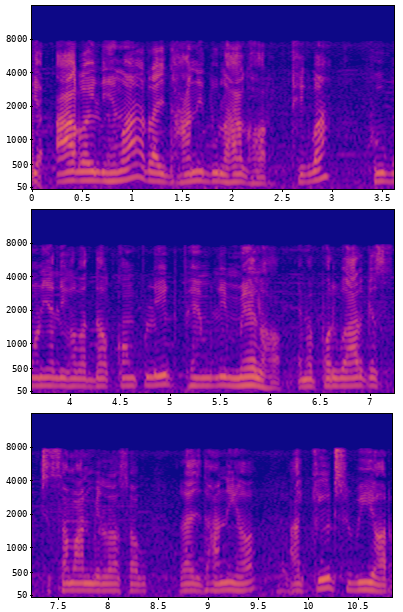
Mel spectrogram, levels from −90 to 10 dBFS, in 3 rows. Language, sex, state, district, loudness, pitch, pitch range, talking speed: Maithili, male, Bihar, Samastipur, -35 LUFS, 150 Hz, 135-165 Hz, 165 wpm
